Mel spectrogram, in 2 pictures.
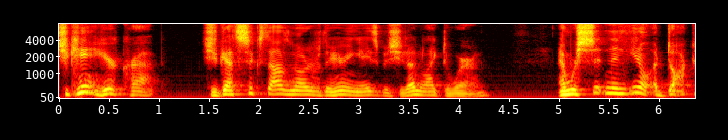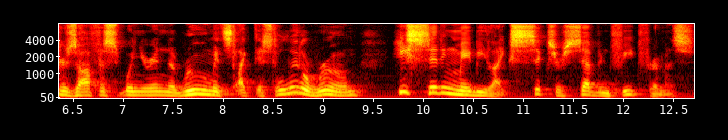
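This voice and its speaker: At a moderate pace, a man with a fairly high pitch uses an animated tone, very wide pitch swings and big swings in loudness. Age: 60s. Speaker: building contractor. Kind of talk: casual chat. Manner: animated storytelling.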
